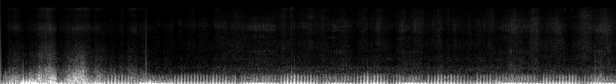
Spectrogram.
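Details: Massaged house cat, one of a nine-year-old black tom and a two-year-old tortoiseshell Munchkin female, purring loudly and steadily; a dense low vibrating drone pulses gently in waves, with faint rustling of hands on fur.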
